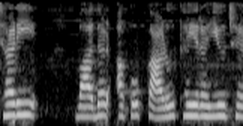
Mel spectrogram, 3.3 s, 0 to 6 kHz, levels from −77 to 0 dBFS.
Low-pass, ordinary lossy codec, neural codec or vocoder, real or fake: 5.4 kHz; AAC, 48 kbps; none; real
